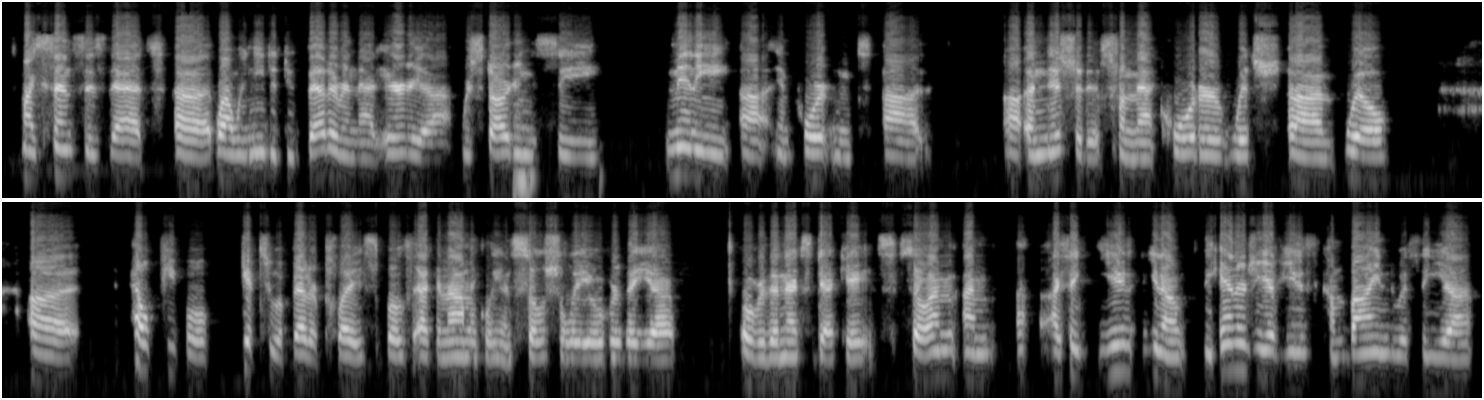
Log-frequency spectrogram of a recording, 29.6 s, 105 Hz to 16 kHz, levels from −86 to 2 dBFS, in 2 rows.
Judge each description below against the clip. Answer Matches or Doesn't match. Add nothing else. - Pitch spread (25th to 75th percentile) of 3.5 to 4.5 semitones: Doesn't match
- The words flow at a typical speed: Doesn't match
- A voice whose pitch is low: Doesn't match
